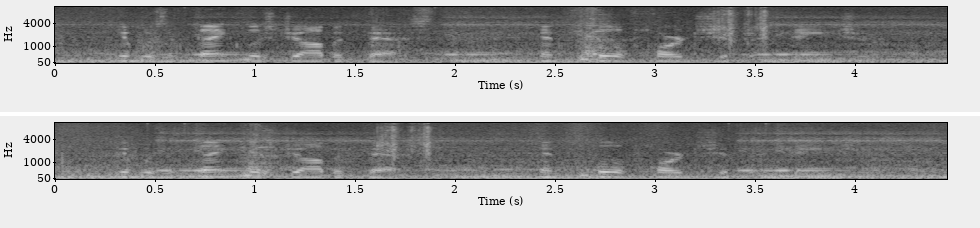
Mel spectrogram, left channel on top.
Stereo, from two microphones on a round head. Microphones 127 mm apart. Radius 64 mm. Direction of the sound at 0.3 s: 40° left (ahead or behind).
